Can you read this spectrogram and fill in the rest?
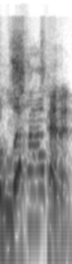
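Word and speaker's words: lieutenant: There's a left tenant. That's what the Brits say.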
